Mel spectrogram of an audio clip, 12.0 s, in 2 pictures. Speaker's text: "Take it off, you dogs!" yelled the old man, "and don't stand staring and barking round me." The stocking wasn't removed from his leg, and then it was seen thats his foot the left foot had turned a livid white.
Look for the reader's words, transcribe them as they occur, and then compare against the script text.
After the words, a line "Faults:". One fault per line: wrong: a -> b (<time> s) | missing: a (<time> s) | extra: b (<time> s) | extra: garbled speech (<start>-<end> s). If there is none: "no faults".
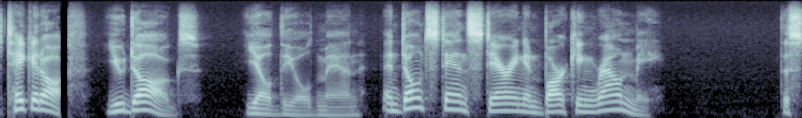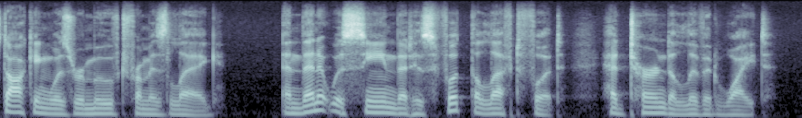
"Take it off, you dogs!" yelled the old man, "and don't stand staring and barking round me." The stocking was removed from his leg, and then it was seen that his foot the left foot had turned a livid white.
Faults:
wrong: wasn't -> was (6.4 s)
wrong: thats -> that (9.0 s)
